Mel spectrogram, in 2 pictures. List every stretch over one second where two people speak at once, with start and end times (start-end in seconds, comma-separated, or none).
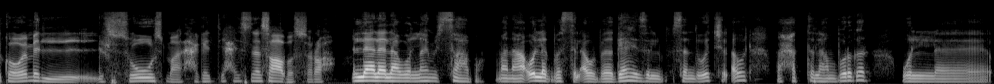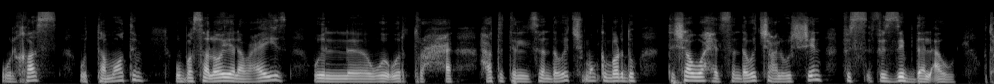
none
